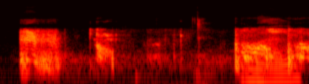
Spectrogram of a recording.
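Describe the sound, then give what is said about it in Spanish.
Someone clears their throat in a few rough, noisy bursts, then a longer voiced rasp. “Según empiezo me da el carraspeo, esto es terrible.”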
